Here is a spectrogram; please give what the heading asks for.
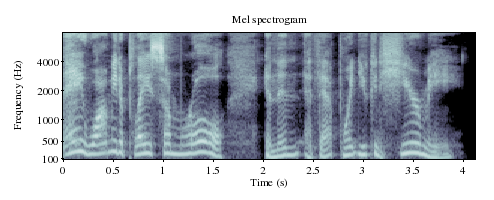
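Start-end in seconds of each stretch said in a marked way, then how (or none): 0.0-1.6 acted-out scream, slower. Speaker recalls performing a piece's last line, retelling own scream. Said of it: "And I scream".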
